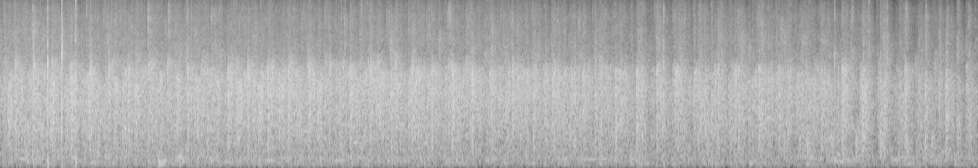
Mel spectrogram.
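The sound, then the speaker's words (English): A large audience claps steadily and loudly, welcoming Mark Lamont Hill and Mehdi Hasan on stage, sustained applause without pause for about fifteen seconds, dense and even throughout. “So let's give them a warm welcome, Mark Lamont Hill and Mehdi Hasan.”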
